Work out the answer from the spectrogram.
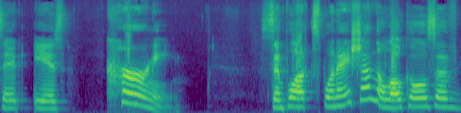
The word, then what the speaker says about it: Kearny: a general carny from the mexican-american war but Carney is now the wrong pronunciation then there's also tyranny which is the way that I pronounce it and that's also wrong the correct way to pronounce it is Kearny simple explanation the locals have just mispronounced it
